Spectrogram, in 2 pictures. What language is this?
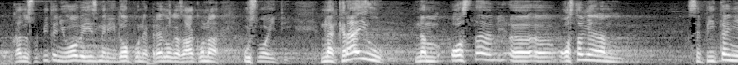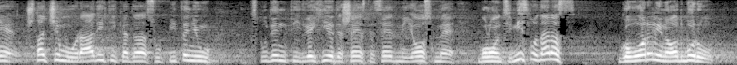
Serbian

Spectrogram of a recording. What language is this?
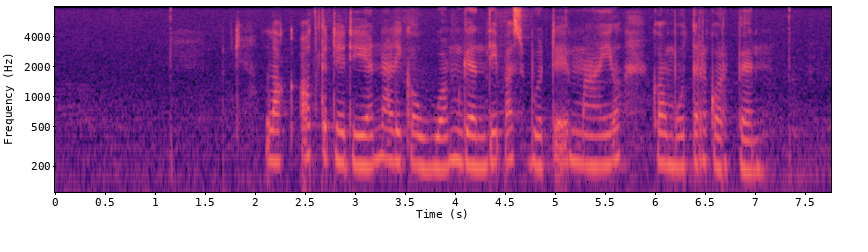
Javanese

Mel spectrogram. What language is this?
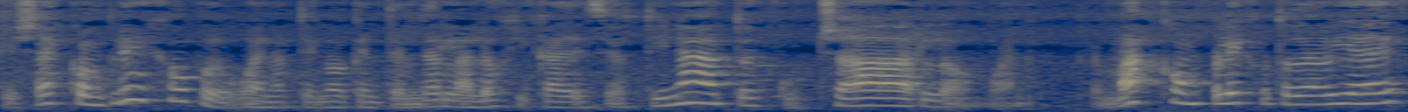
Spanish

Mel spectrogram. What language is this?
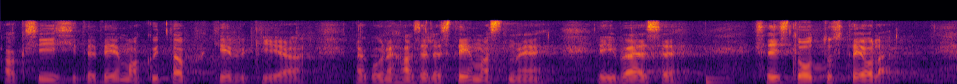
Estonian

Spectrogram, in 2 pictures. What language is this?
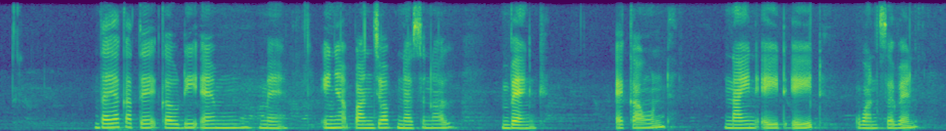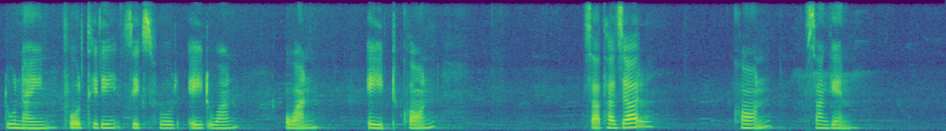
Santali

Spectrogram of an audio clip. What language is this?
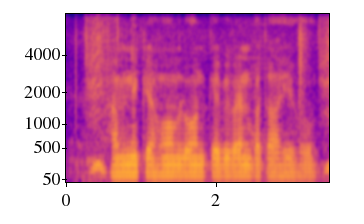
Magahi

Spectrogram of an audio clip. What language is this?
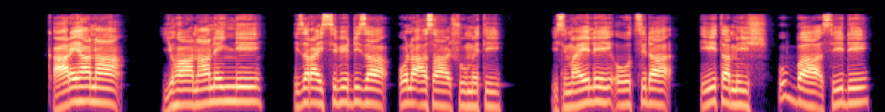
Gamo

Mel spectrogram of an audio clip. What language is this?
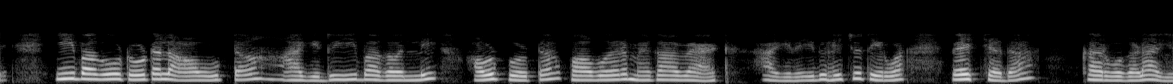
Kannada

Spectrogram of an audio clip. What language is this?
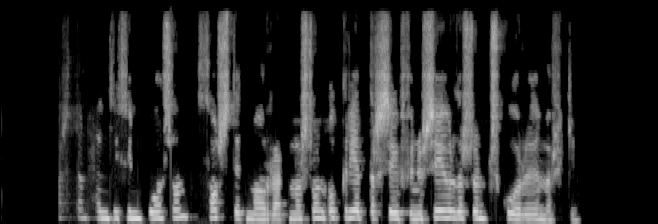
Icelandic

